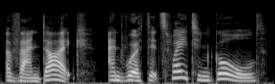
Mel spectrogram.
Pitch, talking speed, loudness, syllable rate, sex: 195 Hz, 150 wpm, -17 LUFS, 4.1 syllables/s, female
